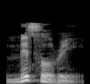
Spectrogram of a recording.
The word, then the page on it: missilry: British English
